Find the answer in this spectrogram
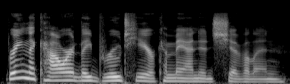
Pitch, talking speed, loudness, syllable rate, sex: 165 Hz, 145 wpm, -19 LUFS, 5.4 syllables/s, female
